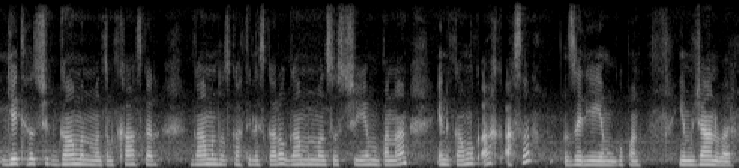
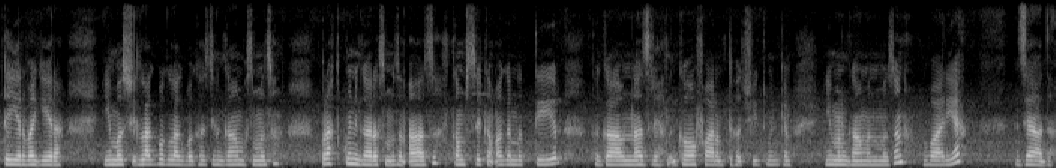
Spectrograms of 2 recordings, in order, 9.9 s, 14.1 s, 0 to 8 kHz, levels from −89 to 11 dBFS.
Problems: constant background noise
